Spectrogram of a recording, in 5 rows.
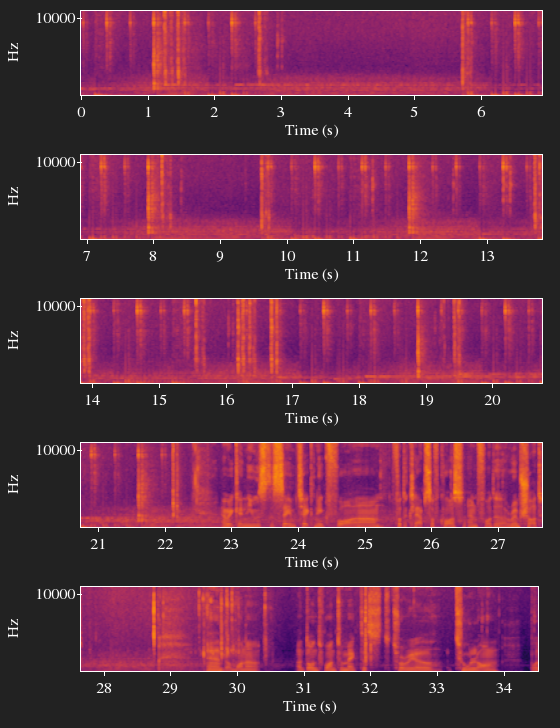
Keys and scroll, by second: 1.2 space, 2.6 space, 5.6 space, 8.0 space, 9.5 space, 13.6 space, 15.5 space, 19.2 space, 22.1 space, 29.1-30.3 typing, 31.9 Return.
